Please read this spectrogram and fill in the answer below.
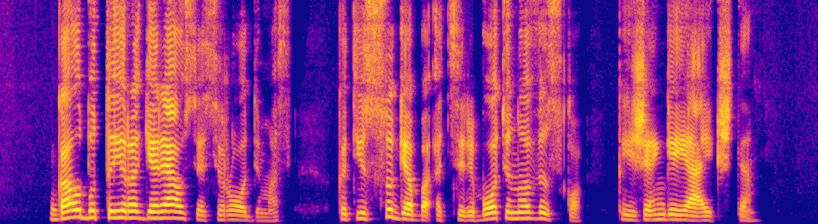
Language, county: Lithuanian, Kaunas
